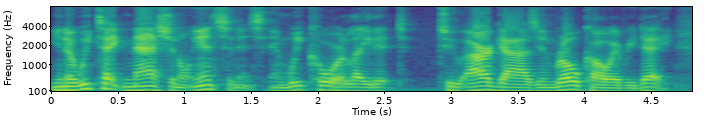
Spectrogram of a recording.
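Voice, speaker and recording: A man with a Southern US accent speaks at a fairly quick pace in a medium pitch. His tone is bright and sharp, and his pitch variation is ordinary. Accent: US South. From Charlotte, North Carolina. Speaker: police officer. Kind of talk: casual chat.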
